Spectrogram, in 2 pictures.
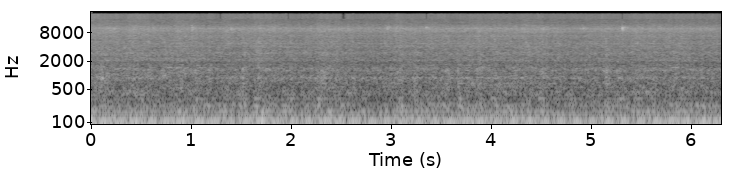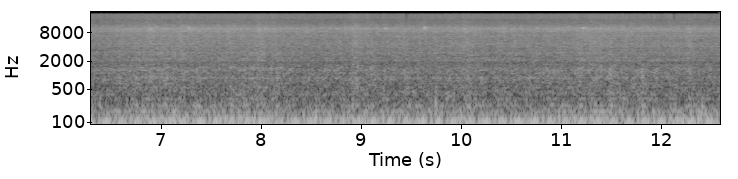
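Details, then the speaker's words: Jaguar XKR with 10-year-dormant fuel pumps, idling about 800 RPM with fuel pressure holding 45 PSI: steady even low idle pulse, no misses or knocks, no longer rocking as before; idles smoothly. "You can see on the engine, look, it's calmed down. It's a lot smoother. We're not rocking like it was."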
